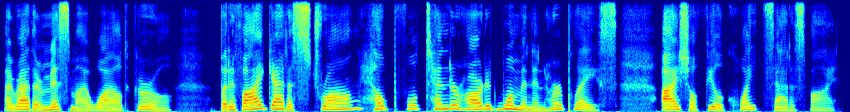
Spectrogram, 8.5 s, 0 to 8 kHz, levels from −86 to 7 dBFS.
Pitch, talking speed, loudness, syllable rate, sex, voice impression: 205 Hz, 160 wpm, -20 LUFS, 4.5 syllables/s, female, feminine, adult-like, tensed, powerful, clear, intellectual, friendly, elegant, lively, slightly strict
